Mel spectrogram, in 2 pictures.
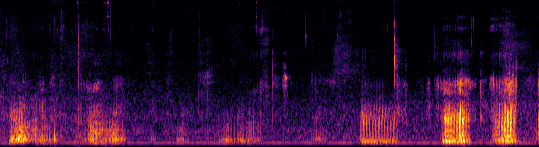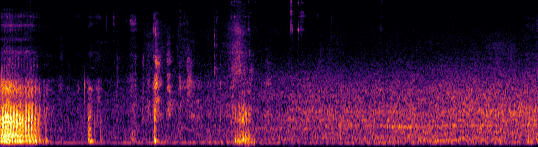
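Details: Shih Tzu puppy attacking his stuffed toy lamb indoors: low rough growls broken into short bursts, strongest in the middle, with rustling and soft thumps of play.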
